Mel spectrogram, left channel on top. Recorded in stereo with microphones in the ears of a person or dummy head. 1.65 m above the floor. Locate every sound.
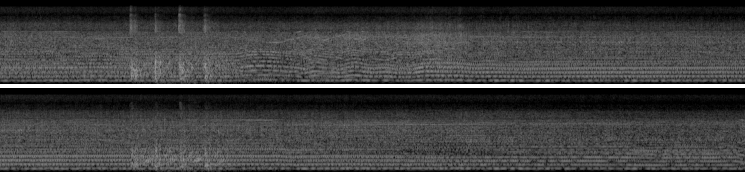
1.3 s running footsteps: 50° left (ahead or behind), 4.5 m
